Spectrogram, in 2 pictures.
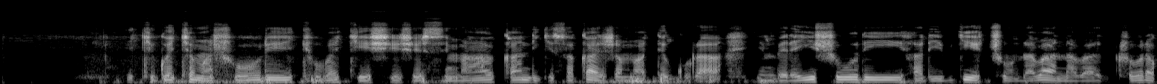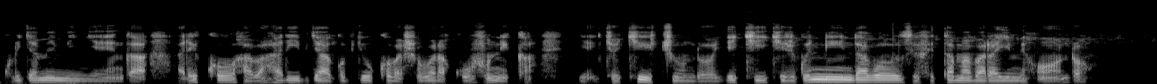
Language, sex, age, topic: Kinyarwanda, male, 25-35, education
